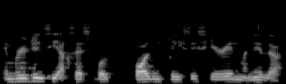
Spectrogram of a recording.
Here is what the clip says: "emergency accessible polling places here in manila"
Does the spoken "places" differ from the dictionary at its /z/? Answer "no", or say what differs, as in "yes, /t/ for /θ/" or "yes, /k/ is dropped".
yes, /s/ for /z/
